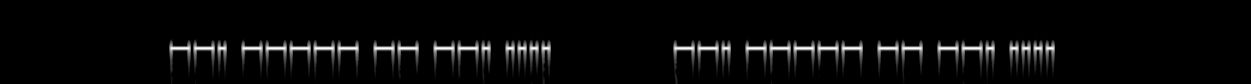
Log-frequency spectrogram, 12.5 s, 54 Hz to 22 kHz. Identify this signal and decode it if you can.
Morse code, heard as a keyed tone, about 20 wpm, 700 Hz. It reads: G0MGH G0MGH
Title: DXCC-100 Call Signs - 5 Characters - Repeated 2x - 20wpm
